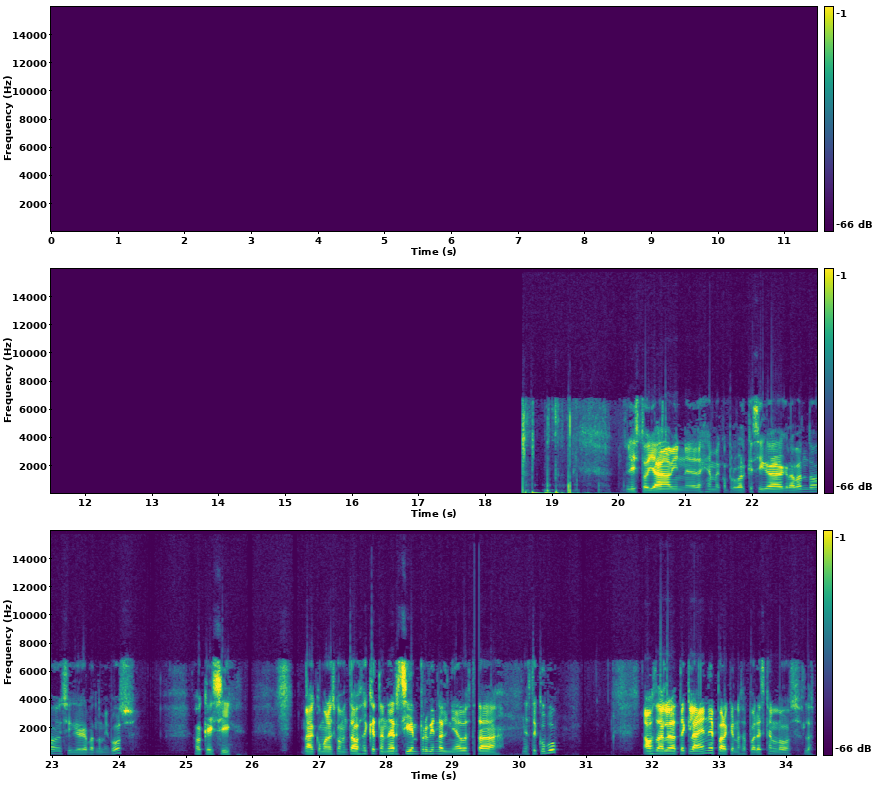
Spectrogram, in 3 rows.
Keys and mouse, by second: 27.0-27.3 middle drag, 28.4-28.8 middle drag, 29.0 middle click, 30.0-30.4 middle drag, 32.0 n.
